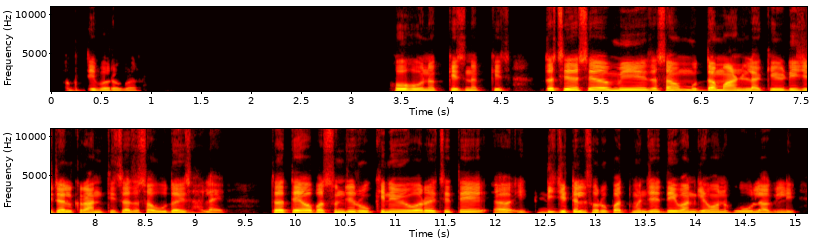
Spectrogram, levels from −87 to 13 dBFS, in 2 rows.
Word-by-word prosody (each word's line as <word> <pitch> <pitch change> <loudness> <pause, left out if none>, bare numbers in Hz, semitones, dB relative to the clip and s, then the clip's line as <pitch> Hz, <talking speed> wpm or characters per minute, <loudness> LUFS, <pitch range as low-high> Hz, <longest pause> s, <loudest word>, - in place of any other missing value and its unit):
अगदी 120 +2 -7
बरोबर. 110 -1 -6 2.5
हो, 150 0 +7
हो. 135 -1 +2
नक्कीच, 130 +1 -2
नक्कीच, 120 0 -6 0.4
जसे-जसे 180 +4 +4 0.2
मी 180 0 +4 0.2
जसा 160 +2 0
मुद्दा 145 -2 +1
मांडला, 130 0 +2
की 120 +2 -1
डिजिटल 130 +2 +1
क्रांतीचा 125 +1 -1
जसा 120 +2 -3
उदय 120 +1 +1
झालाय, 105 0 -8 0.5
तर 165 - +8
तेव्हापासून 165 +2 +3
जे 175 0 +2
रोखीने 160 +2 0
व्यवहार 160 0 +2
व्हायचे 150 +3 +1
ते 175 0 +2 0.5
एक 145 - -13 0.2
डिजिटल 175 +4 +1
स्वरूपात 165 0 -3
म्हणजे 155 +2 -1
देवाण-घेवाण 140 0 0
होऊ 130 0 -4
लागली. 120 -2 -4
140 Hz, 125 wpm, -21 LUFS, 125-160 Hz, 2.5 s, तर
